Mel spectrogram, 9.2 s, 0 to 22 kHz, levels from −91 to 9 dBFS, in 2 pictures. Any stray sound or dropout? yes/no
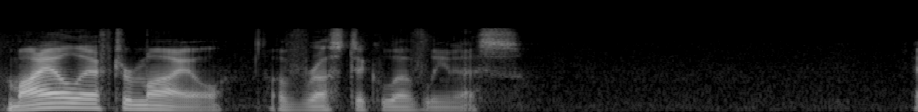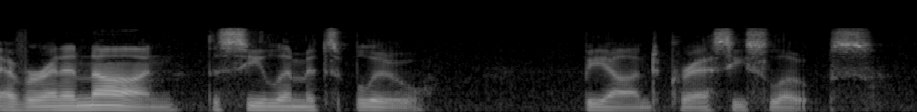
no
